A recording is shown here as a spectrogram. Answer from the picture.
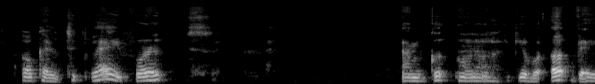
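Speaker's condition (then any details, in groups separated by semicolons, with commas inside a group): Spinal neurosarcoidosis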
